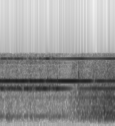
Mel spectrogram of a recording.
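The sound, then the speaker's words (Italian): A mobile phone rings with an incoming call: a steady, continuous electronic ring that lasts the whole clip, thin and band-limited as if carried over a CB radio channel, with no talk. “Aspetta che mi sta chiamando mia moglie”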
